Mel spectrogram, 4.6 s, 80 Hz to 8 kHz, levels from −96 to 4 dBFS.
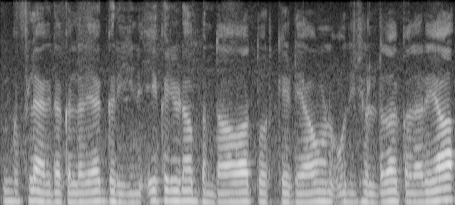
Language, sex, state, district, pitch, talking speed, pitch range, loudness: Punjabi, male, Punjab, Kapurthala, 135 Hz, 210 wpm, 130-145 Hz, -18 LUFS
